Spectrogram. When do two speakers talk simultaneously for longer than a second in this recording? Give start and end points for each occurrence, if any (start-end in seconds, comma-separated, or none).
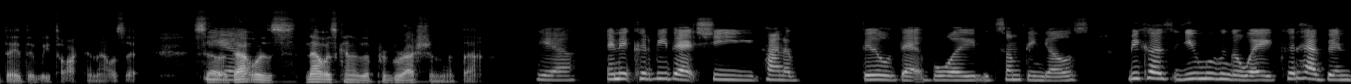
none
